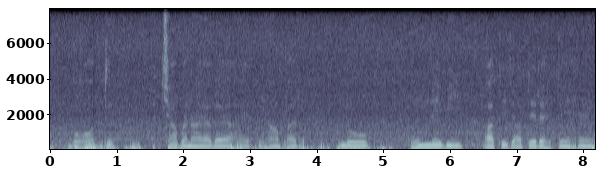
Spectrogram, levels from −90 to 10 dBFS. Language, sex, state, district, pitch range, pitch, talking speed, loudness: Hindi, male, Maharashtra, Aurangabad, 115-125 Hz, 120 Hz, 105 wpm, -23 LUFS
